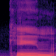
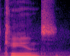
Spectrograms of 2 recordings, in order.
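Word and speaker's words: Cannes: there's Kane is ITA Kane I think is how you're supposed to say it Oh I thought it was can's I'm just kidding I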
